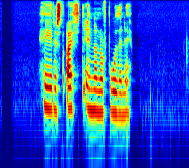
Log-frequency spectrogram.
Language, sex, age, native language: Icelandic, female, 20-29, Icelandic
